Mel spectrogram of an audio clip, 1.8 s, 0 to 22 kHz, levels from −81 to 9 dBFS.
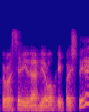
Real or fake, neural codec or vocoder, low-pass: fake; codec, 16 kHz, 1 kbps, FunCodec, trained on LibriTTS, 50 frames a second; 7.2 kHz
